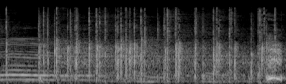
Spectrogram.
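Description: Applause from an audience of eco summit delegates in an audio drama, a dense run of many claps that keeps a steady loudness for nearly three seconds.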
